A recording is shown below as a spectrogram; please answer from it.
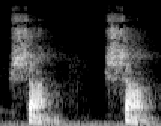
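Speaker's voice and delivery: each "shang" starting high and dropping; descending fourth tone. Shown as a demonstration. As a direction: let each "shang" fall steeply. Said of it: "descending tone".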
